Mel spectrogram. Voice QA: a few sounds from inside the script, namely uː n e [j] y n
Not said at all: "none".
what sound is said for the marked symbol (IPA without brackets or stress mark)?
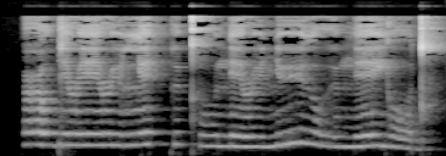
ɹ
